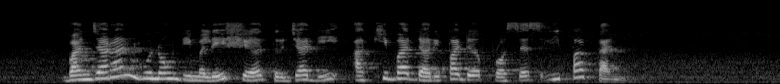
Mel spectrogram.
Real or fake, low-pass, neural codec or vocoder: real; 7.2 kHz; none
